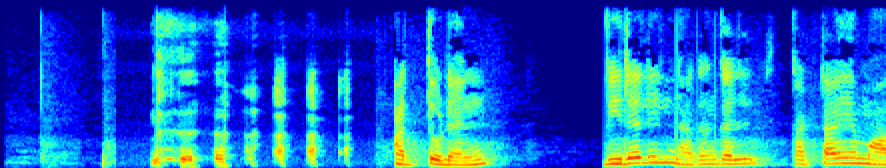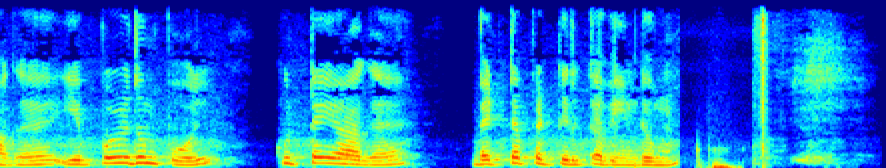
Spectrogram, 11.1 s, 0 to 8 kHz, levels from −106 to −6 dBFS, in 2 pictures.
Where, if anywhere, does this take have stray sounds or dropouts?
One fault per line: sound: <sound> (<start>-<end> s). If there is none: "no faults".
sound: laugh (0.9-2.2 s)
sound: thud (9.9-10.2 s)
